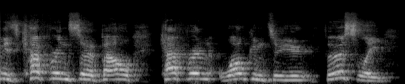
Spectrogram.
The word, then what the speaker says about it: Serpell: for having me um i pronounce it sir paul but no judgment to any other variations of that pronunciation there you go isn't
